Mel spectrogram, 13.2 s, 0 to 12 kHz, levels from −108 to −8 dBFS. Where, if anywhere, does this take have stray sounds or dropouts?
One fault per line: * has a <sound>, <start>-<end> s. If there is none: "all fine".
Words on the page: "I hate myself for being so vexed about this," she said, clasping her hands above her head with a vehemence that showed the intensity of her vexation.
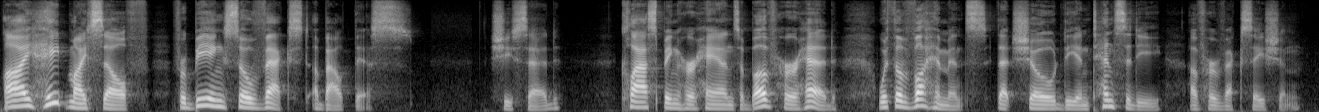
all fine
